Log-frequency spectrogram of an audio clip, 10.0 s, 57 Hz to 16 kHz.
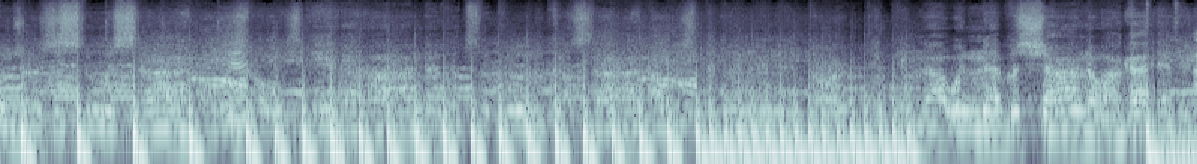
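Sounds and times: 
hip hop track with electronic touches: 0.0 - 9.9
steady thumping bass beat: 0.1 - 7.7, 9.6 - 9.9
speech: 8.3 - 9.9.

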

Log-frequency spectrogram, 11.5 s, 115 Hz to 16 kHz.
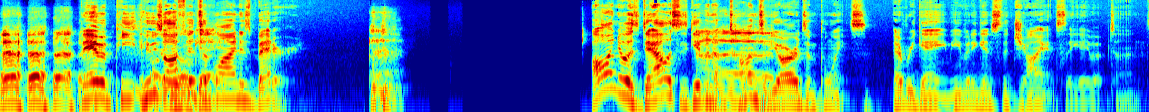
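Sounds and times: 
speech: 0.0 - 3.0, 3.7 - 4.0, 5.9 - 11.4
rough throat clearing after vomit rose in the throat: 3.7 - 4.1.

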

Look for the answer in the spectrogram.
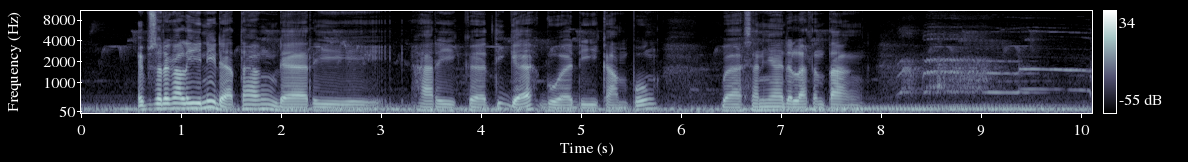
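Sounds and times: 
steady low rumbling hum: 0.0 - 10.0
speech: 0.6 - 7.9
rooster crowing: 8.0 - 10.0.

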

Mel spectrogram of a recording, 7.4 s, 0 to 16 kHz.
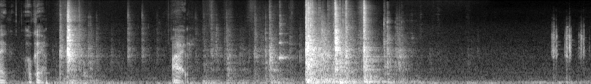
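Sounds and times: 
metal school locker door clanging shut: 0.7 - 5.5
speech: 2.2 - 2.4.

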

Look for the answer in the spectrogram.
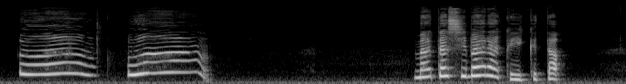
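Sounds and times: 
voice imitating a child's crying wail: 0.2 - 2.2
speech: 4.2 - 5.7.

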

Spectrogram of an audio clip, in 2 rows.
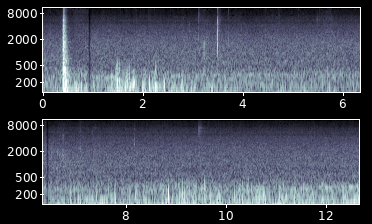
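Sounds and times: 
car door opening with a sharp click: 0.3 - 0.9
steady wind noise buffeting the microphone: 0.5 - 3.9, 6.8 - 12.6.

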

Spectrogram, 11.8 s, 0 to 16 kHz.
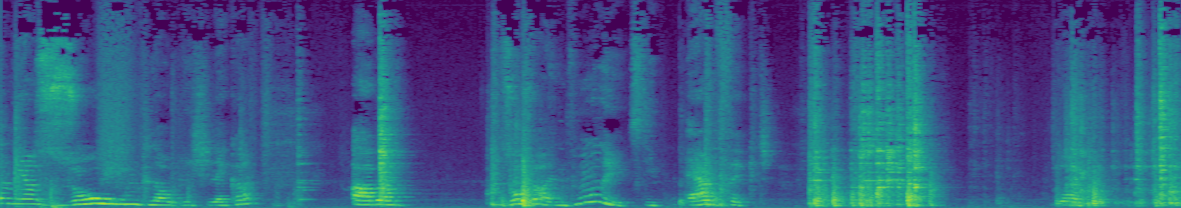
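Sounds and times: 
speech: 0.8 - 4.1, 5.1 - 7.8, 10.6 - 11.2
kitchen equipment clinking and clattering as a blender is pulled out: 8.1 - 9.5, 10.6 - 11.8.

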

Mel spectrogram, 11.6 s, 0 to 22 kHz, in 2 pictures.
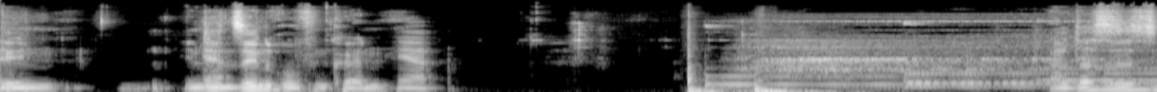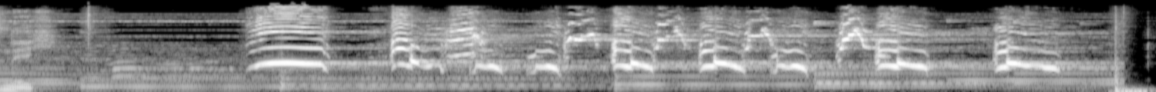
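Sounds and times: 
speech: 0.0 - 2.3, 5.2 - 6.3
white-headed bird giving gull-like screeching calls: 7.0 - 11.3.

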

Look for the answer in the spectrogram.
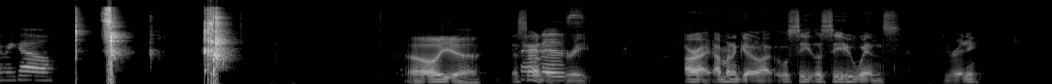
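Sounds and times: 
speech: 0.0 - 0.6, 4.0 - 6.0, 6.8 - 9.9
beer can or bottle opening with a sharp snap: 0.8 - 2.4.

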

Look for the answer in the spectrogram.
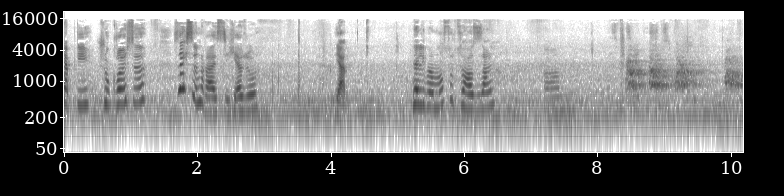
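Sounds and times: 
speech: 0.0 - 3.0, 4.0 - 4.6, 5.2 - 6.6, 7.2 - 7.6, 8.4 - 10.1
dog barking in short yaps: 8.4 - 10.1.

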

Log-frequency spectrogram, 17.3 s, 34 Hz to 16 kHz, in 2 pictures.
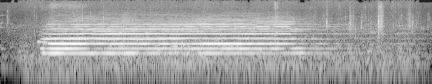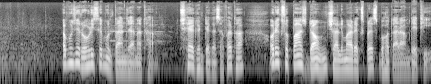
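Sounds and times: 
moving train rumble: 0.0 - 10.2
train horn blast: 0.7 - 8.2
speech: 9.9 - 17.2.

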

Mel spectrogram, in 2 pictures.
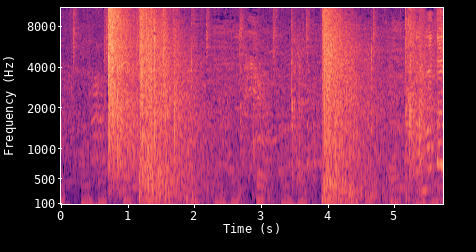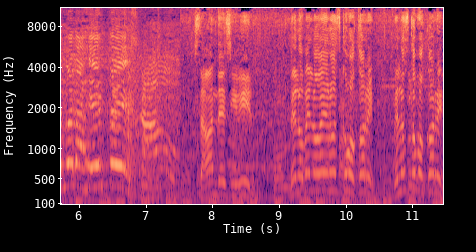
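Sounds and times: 
agitated shouting voices in a street: 0.0 - 1.2, 2.3 - 4.0, 4.8 - 11.4
gunshots as police open fire on people in a street: 0.7 - 2.2, 3.9 - 5.6
speech: 7.8 - 11.4.

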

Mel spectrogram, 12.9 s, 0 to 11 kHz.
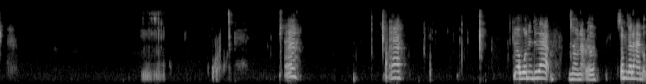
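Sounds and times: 
blowing on hot coffee: 2.8 - 3.3
slurping sips of hot coffee: 2.8 - 3.4
speech: 2.9 - 3.4, 10.4 - 12.9.

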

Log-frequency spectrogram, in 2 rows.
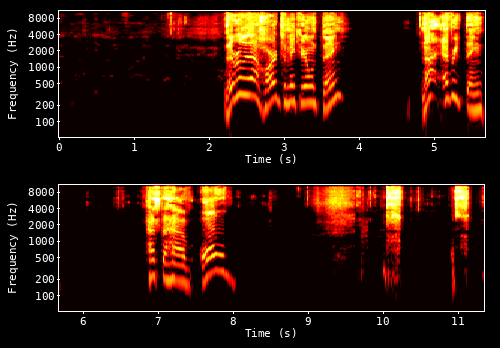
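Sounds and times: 
speech: 2.2 - 3.8, 4.8 - 5.8, 6.9 - 8.1
drawn-in breath before sneezing: 9.1 - 10.3
person sneezing: 9.3 - 11.3.

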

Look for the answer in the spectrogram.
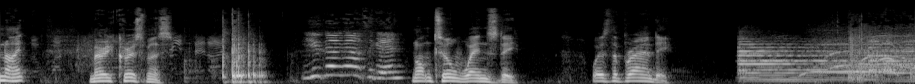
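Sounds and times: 
speech: 0.0 - 5.2, 5.9 - 6.8
church bells ringing in the new year of 1968: 7.4 - 9.1.

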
